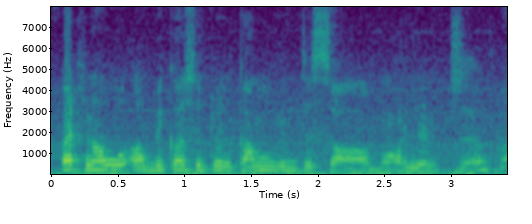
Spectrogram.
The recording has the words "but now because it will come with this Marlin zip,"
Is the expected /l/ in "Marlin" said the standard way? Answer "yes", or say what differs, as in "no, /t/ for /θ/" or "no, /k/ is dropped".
no, /n/ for /l/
